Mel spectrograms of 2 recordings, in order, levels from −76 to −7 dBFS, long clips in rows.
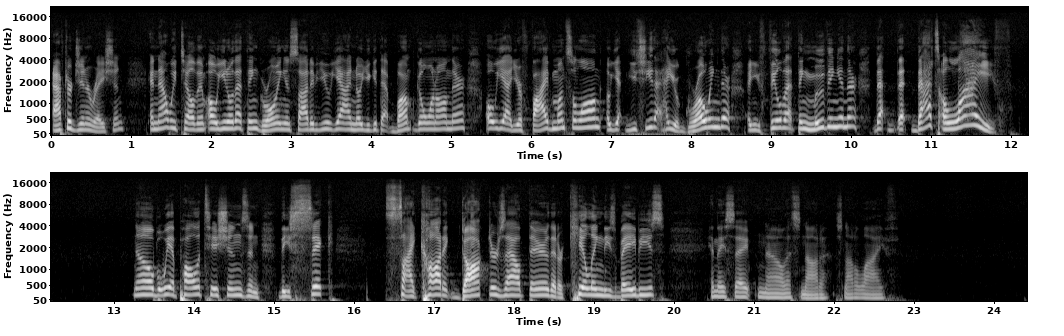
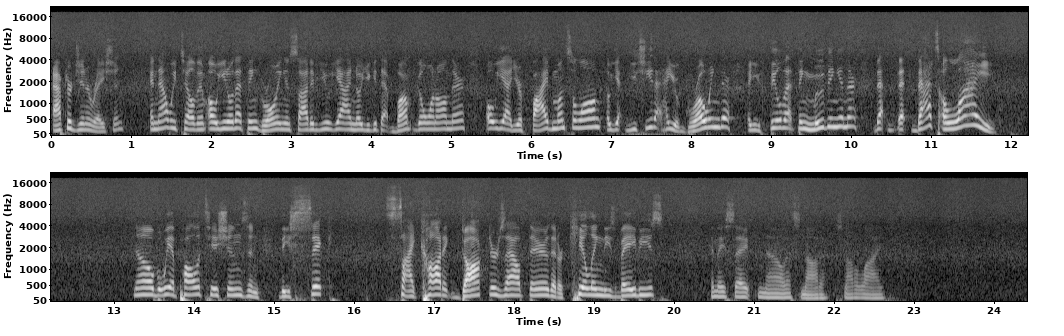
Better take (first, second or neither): first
